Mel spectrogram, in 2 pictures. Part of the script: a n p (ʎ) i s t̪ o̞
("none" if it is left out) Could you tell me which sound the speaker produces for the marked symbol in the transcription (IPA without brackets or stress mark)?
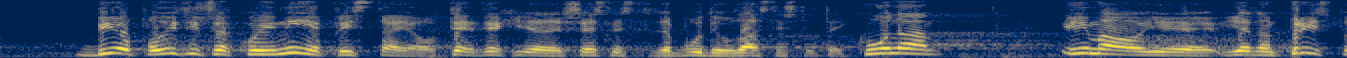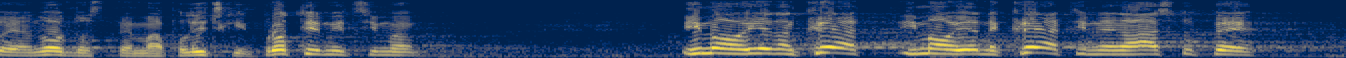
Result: ɾ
